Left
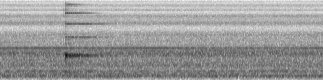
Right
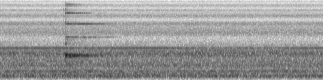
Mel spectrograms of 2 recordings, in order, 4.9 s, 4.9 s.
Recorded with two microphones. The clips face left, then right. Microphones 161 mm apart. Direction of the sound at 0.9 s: 45° left (ahead or behind).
